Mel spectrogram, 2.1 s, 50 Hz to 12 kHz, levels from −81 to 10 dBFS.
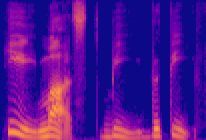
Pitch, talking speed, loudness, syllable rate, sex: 160 Hz, 145 wpm, -19 LUFS, 2.8 syllables/s, female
